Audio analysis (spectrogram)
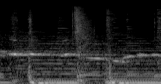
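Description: A person whistles a short, wavering melody nearby, a thin clear tone that slides and breaks between brief pauses.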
